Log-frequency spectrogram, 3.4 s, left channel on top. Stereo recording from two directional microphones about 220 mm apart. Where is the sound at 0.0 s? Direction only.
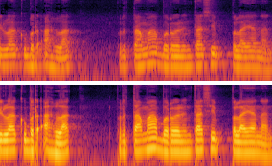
45° right (ahead or behind).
